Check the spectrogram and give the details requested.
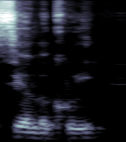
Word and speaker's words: soliloquy: And that's how you say it, soliloquy.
